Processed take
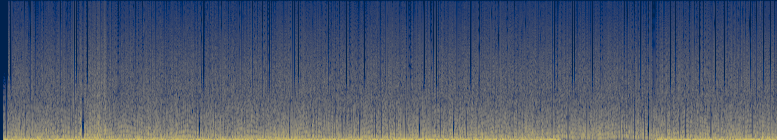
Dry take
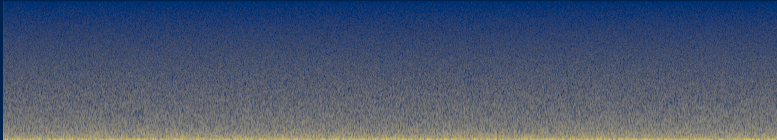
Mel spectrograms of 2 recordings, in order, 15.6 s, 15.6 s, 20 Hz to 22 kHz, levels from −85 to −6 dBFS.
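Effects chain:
each half-wave held at its own peak
0:11.21–0:13.10: high-pass filter 110 Hz 12 dB per octave
soft clipping −17 dBFS, distortion −17 dB
flanger 0.8 Hz, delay 6.7 ms, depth 5.3 ms, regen +1%
multiband delay without the direct sound lows, highs 90 ms, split 1,200 Hz
0:01.43–0:02.12: envelope flattener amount 50%
level +1.5 dB

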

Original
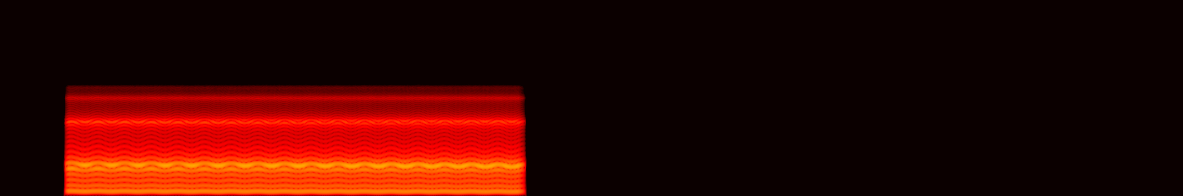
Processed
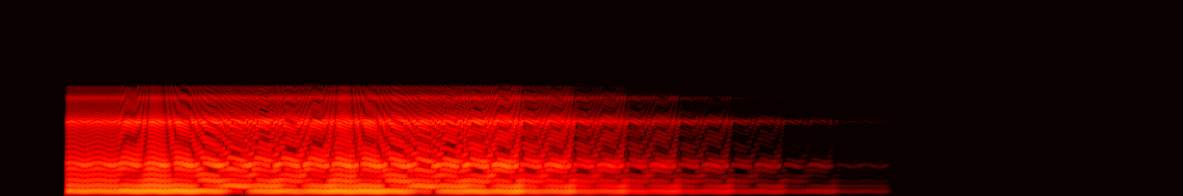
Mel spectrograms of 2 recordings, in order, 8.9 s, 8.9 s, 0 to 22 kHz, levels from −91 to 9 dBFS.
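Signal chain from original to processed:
parametric band 560 Hz −13.5 dB 1.1 octaves
repeating echo 394 ms, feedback 51%, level −4 dB

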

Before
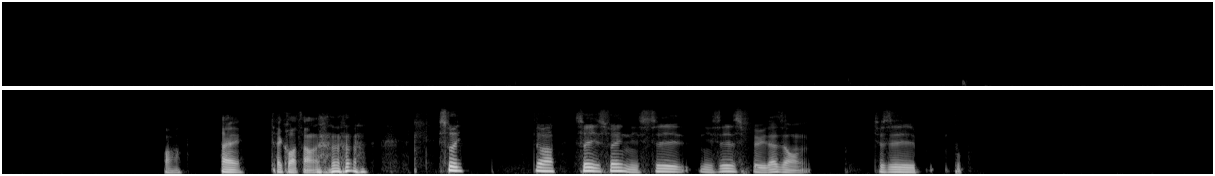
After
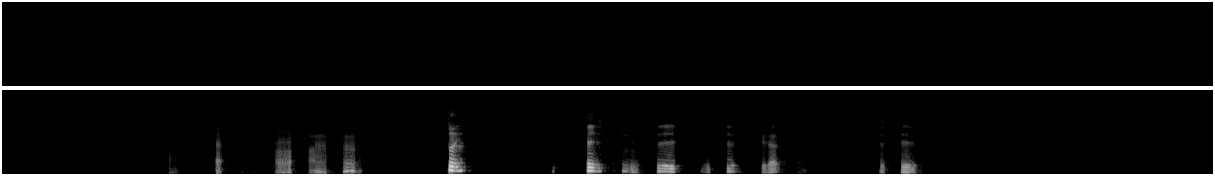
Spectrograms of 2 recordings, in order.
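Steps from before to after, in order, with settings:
0:13.86–0:16.38: spectrum averaged block by block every 200 ms
mains-hum notches 60/120/180/240/300/360/420 Hz
gate pattern ".x.x.x.x" 86 BPM −24 dB
four-comb reverb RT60 0.48 s, combs from 27 ms, DRR 9.5 dB
expander for the loud parts 2.5 to 1, over −37 dBFS
level +3 dB

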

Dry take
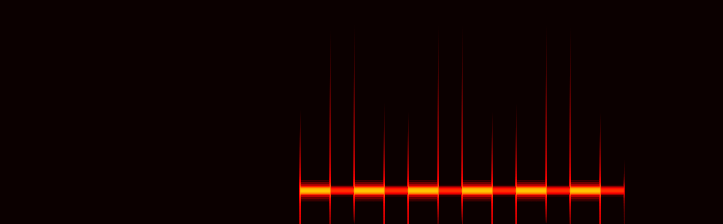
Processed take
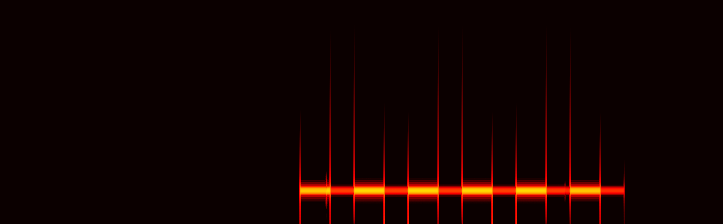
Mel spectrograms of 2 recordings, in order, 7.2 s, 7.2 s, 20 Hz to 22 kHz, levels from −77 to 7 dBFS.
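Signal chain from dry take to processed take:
0:03.27–0:05.66: low-shelf EQ 320 Hz +9.5 dB

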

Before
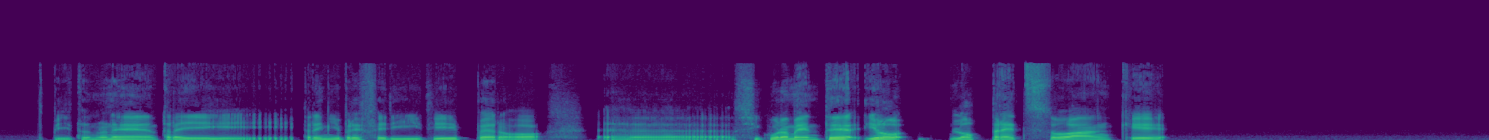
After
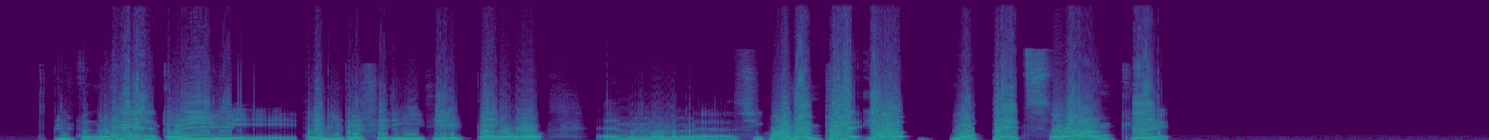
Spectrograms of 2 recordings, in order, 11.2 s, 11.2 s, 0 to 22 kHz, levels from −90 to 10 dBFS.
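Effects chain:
pitch shifter gated in a rhythm +3 semitones, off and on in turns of 578 ms
dynamic equaliser 3,900 Hz, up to +5 dB, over −43 dBFS, Q 0.73
chorus effect 0.32 Hz, depth 2.5 ms
wave folding −24.5 dBFS
level −4 dB

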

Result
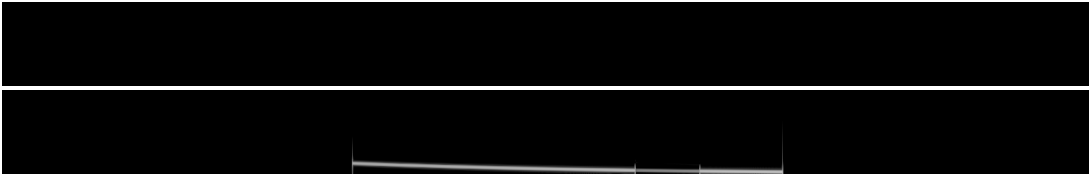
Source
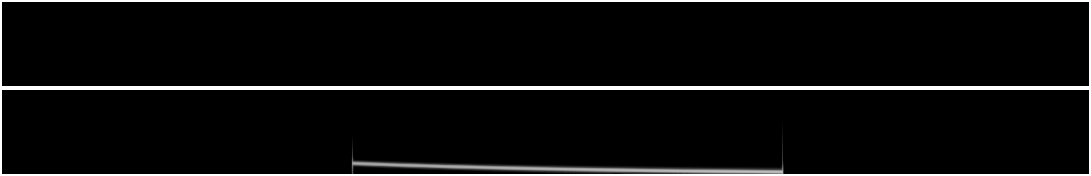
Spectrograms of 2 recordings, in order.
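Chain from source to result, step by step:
0:17.20–0:17.85: downward expander −12 dBFS

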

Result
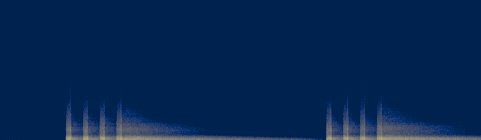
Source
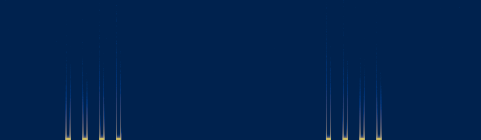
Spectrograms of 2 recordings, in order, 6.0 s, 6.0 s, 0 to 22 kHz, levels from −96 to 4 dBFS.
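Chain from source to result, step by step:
stylus tracing distortion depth 0.26 ms
Gaussian smoothing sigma 16 samples
low-shelf EQ 250 Hz +7.5 dB
cochlear-implant simulation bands 3
rectangular room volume 3,700 cubic metres, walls mixed, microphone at 0.33 metres
reversed playback
downward compressor 12 to 1, threshold −31 dBFS, peak gain reduction 20.5 dB
reversed playback
level +2.5 dB

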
